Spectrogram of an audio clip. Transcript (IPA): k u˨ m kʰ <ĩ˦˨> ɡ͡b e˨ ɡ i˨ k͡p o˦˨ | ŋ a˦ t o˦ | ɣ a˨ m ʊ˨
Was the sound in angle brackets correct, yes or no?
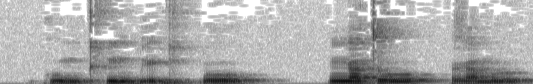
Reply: yes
